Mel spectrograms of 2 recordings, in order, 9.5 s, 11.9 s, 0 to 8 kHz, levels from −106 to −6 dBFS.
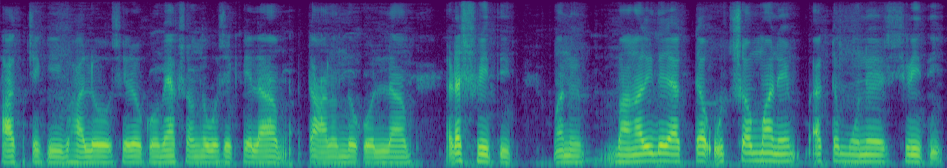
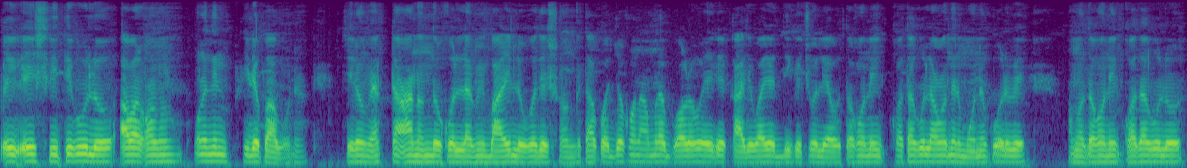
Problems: background sounds at intervals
